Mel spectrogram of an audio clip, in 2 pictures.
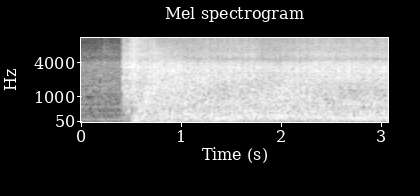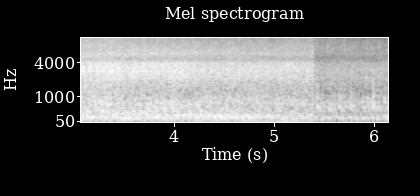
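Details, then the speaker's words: BMW E46 with LS V8 swap and unequal-length headers, after all checks done: fires up and settles into steady even lumpy V8 idle with deep exhaust throb, no knocks or misses; sounds much better than the previous night. "sounds a lot better and like that I'm very very confident it sounds totally different from last night kind of sounds like correct to what you would think in unequal lengths manifold LS would sound like"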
